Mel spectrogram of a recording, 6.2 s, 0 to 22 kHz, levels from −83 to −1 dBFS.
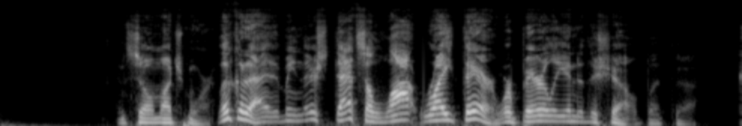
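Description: At 3.51 s, a block of digital silence appears in the speech: about 10 ms of samples were replaced with zeros. The signal drops to nothing and returns with no fade, so the abrupt edges produce a brief tick rather than an audible gap.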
